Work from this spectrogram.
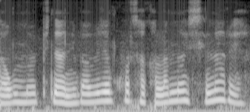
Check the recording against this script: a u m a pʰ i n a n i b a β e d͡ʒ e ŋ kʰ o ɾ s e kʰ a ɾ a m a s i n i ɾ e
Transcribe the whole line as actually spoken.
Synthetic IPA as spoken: a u m a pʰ i n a n i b a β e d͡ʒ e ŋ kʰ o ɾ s a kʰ a l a m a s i n a ɾ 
